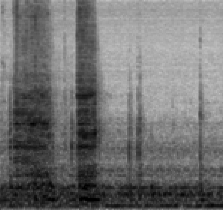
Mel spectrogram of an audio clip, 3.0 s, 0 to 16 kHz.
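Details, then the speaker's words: ARCTOS 6-axis robot arm build, drive being rotated: two short rasping bursts, then quieter ticking, as the timing belt slips and skips teeth on the inner pulley; needs disassembly. "that sounds to me like that there's a belt slip so yeah I can see it's slipping inside"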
